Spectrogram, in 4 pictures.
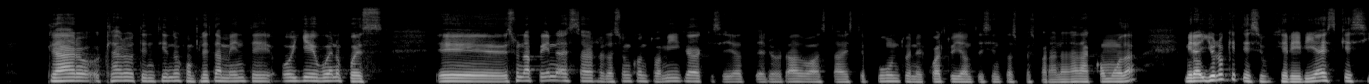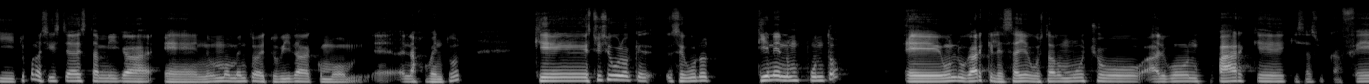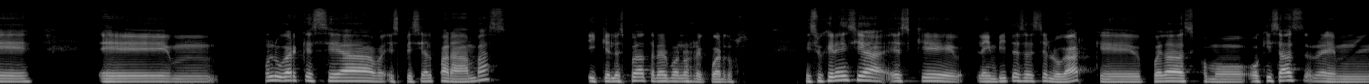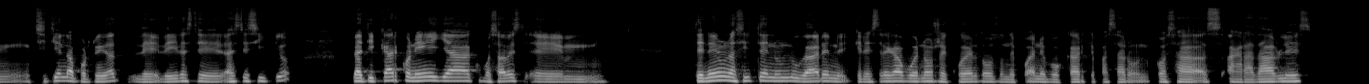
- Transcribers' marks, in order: other background noise
- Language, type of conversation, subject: Spanish, advice, ¿Cómo puedo equilibrar lo que doy y lo que recibo en mis amistades?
